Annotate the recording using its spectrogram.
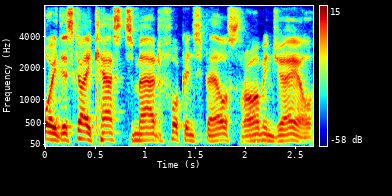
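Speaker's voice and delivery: put-on Irish accent. Voicing another person's reaction to a guy who casts spells; Irish accent. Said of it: "Why am I fucking Irish?".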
